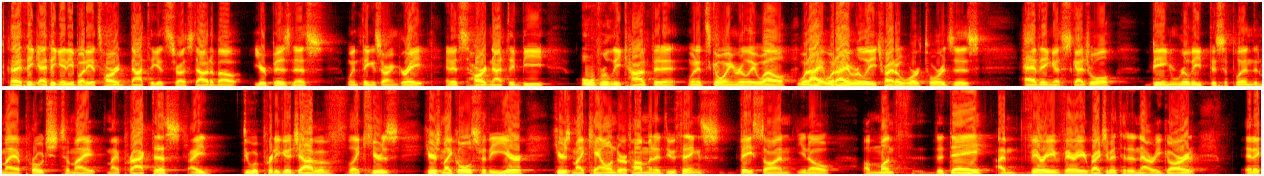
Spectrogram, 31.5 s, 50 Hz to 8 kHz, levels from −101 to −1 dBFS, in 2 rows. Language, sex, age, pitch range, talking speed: English, male, 20-39, 95-110 Hz, 185 wpm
